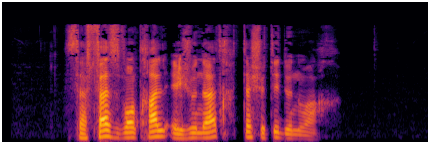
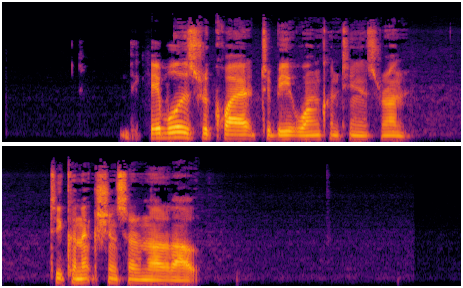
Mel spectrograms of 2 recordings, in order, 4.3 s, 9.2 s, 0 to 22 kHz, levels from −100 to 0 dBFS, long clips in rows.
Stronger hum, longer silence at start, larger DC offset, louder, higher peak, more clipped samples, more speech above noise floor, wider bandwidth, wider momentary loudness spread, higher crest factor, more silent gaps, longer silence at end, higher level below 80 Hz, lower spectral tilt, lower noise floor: neither; second, 0.65 s vs 1.2 s; neither; about the same, -21 LUFS vs -19 LUFS; about the same, 0 dBFS vs 0 dBFS; neither; about the same, 63 dB vs 61 dB; second, 11.5 kHz vs 14.5 kHz; first, 15 LU vs 10 LU; about the same, 24 dB vs 22 dB; neither; second, 1.1 s vs 2.65 s; about the same, -66 dBFS vs -62 dBFS; first, -4 dB/octave vs -2.5 dB/octave; first, -84 dBFS vs -80 dBFS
